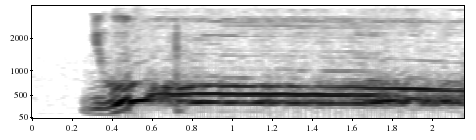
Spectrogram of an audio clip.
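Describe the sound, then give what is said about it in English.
A person imitates a wolf howl: one sustained, rising then steady harmonic wail that starts abruptly and holds for about two seconds, loud, with no other sounds. “You howl like a wolf.”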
